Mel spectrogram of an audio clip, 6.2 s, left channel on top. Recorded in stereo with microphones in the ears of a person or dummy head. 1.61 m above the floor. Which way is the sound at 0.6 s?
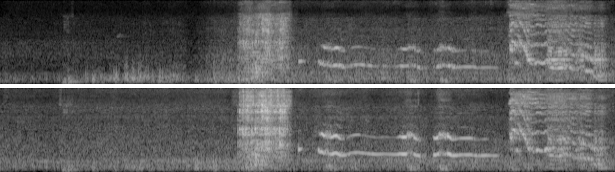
45° right (ahead or behind).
